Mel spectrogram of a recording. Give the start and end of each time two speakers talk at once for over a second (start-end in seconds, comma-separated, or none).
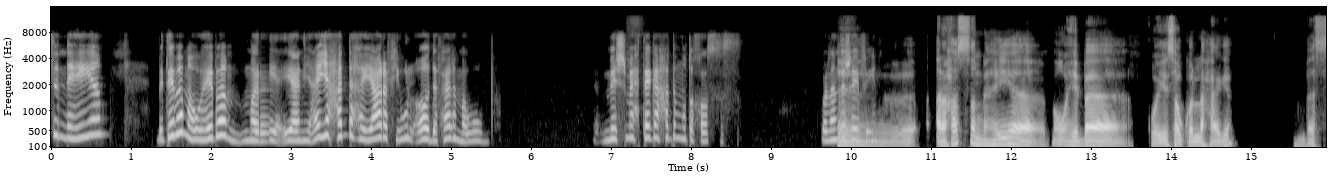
none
